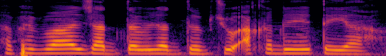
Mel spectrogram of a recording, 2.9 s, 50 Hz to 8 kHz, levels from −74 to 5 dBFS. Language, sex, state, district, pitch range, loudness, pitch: Wancho, female, Arunachal Pradesh, Longding, 200-215 Hz, -17 LUFS, 205 Hz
